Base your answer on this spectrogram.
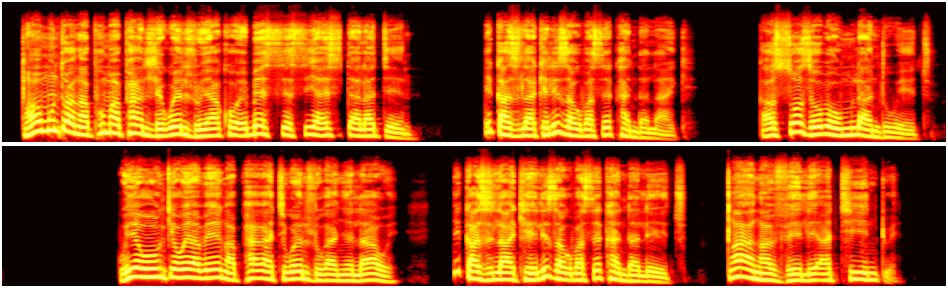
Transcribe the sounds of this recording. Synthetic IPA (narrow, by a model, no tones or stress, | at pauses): ŋ͡ǁaumuntʼuaŋapʰumapʰand͡ɮʱɛɣwend͡ɮʱujakʰɔɛβɛsesijaesi̥tʼalad̥ʱeːni | iɡ̥ʱazilakʰɛlizaɣuβasɛkʰandʱala̰ːkʰɛ̥ | ɣausɔzɛuβɛum̩landʱuweːtʰu̥ | ɣujɛwɔŋkʼɛɔjaβɛːŋapʰaɣatʰiɣwend͡ɮʱuɣaɲɛlaːwɛ | iɡ̥ʱazilakʰɛlizaɣuβasɛkʰandʱaleːtʰu̥ | ŋ͡ǁaːŋavɛlɛatʰiːntʼwɛ̰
